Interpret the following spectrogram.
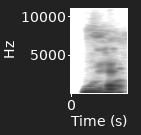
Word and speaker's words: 문화: Itu munwa apa muna ya bacanya? 문화. 문화. Ya, harus 문화.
